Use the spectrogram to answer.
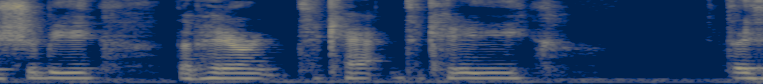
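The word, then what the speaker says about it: Cady: be the parent to Katie. They say her name is Caddy. They say her name is Katie, but C-A-D-Y, not C-A-T-Y. So I thought her name was Caddy, but they call her Katie for the rest of the film.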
